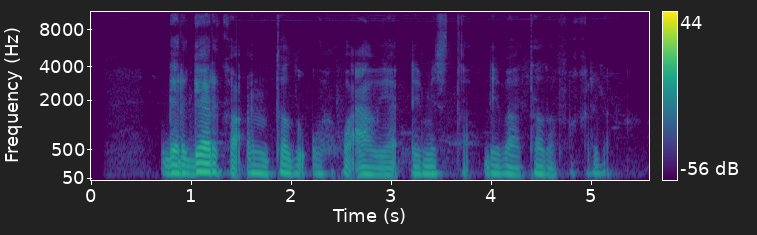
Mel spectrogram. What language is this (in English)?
Somali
